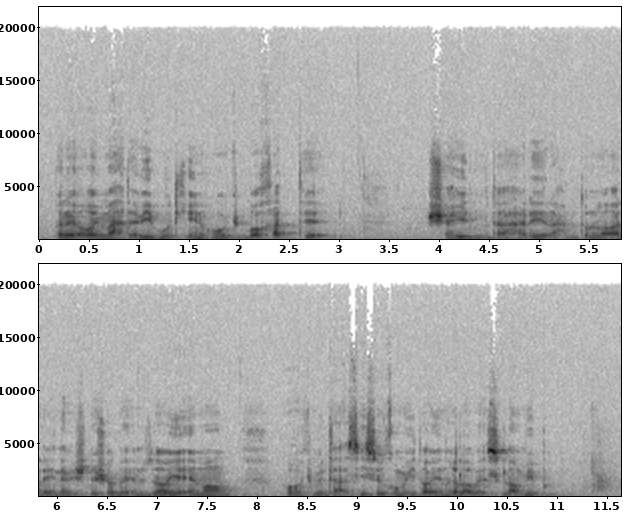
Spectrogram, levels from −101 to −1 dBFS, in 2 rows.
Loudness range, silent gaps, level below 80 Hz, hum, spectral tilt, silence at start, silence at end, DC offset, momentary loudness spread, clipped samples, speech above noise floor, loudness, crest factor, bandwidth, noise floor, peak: 6 LU; none; -60 dBFS; none; -2.5 dB/octave; 0 s; 0 s; under 0.1%; 21 LU; under 0.1%; 21 dB; -28 LUFS; 22 dB; over 20 kHz; -50 dBFS; -8 dBFS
